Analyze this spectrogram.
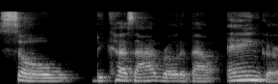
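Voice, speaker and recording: The speaker has an American accent and fairly even intonation. Audible room echo is present. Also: woman. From Virginia, US South. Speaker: author. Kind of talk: interview. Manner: halting.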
